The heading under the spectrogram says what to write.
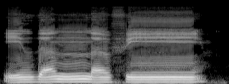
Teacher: Di sini huruf lam dan termasuk idgham bila gunah ya. Jadi cara membaca tanwin di sini itu harus dimasukkan ke huruf lam tanpa ada gunah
